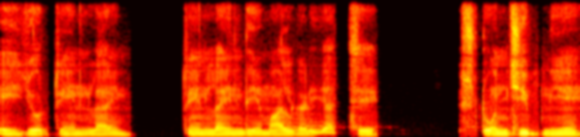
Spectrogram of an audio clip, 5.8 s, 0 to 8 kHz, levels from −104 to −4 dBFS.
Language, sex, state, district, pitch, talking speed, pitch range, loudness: Bengali, male, West Bengal, Jhargram, 135 Hz, 125 wpm, 130-140 Hz, -26 LUFS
